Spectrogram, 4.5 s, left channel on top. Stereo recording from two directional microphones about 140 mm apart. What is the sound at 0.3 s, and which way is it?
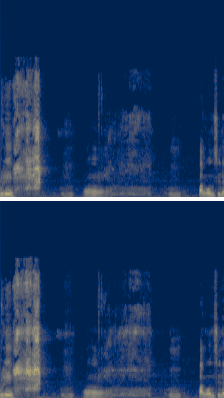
Filing, 30° right (ahead or behind).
